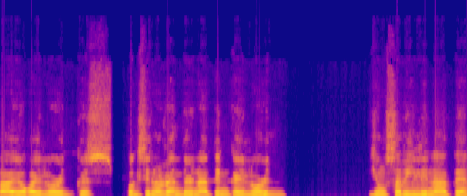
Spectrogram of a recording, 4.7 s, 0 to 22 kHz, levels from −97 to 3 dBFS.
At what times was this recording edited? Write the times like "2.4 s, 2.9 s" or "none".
none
